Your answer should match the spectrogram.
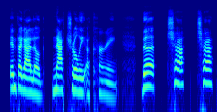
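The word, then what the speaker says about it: tsaa: There's the ts sound and then the double vowel uh pronunciation.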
